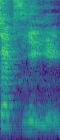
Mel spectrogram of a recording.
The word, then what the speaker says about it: Sexyy: Sexy is spelled with two Y's. I don't know what the second Y adds to the pronunciation. It's Sexyy.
